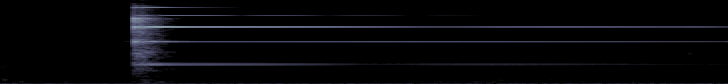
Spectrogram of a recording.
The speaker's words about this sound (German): Ich lasse die Klangschale ein paar Mal klingen. Versuche dem Ton zu lauschen.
